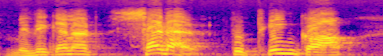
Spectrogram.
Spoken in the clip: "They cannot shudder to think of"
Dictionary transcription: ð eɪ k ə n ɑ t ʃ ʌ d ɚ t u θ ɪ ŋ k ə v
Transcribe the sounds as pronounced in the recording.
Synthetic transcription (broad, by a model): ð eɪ k ə n ɑ t s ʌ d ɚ t u t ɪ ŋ k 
